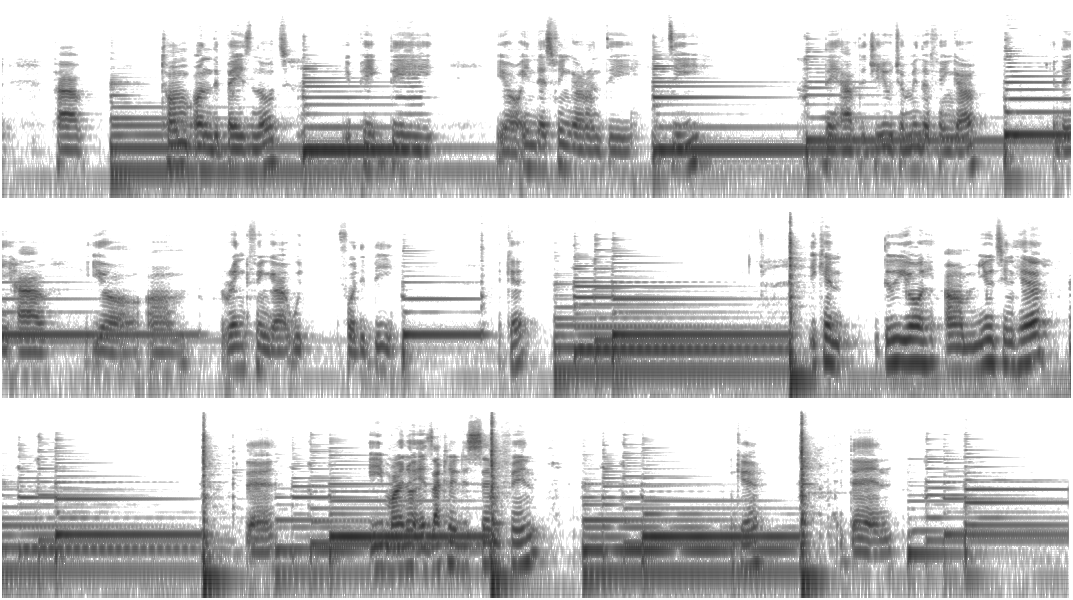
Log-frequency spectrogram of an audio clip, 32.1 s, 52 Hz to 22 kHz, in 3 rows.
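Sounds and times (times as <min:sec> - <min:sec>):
acoustic guitar fingerpicked arpeggio: 0:01.1 - 0:04.8, 0:06.5 - 0:12.8, 0:14.7 - 0:15.6, 0:16.2 - 0:18.8, 0:21.4 - 0:26.6, 0:27.2 - 0:29.7, 0:30.4 - 0:32.0
sharp percussive click: 0:29.4 - 0:29.6.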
